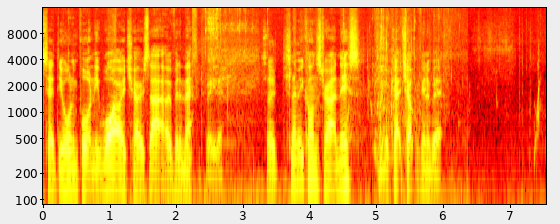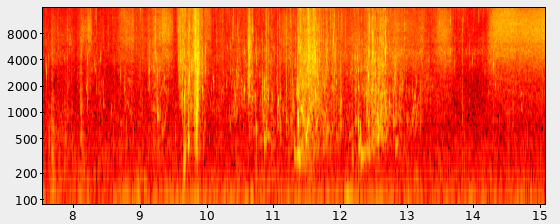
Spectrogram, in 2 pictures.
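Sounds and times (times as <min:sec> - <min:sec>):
water sloshing: 0:04.5 - 0:13.5
fish splashing at surface: 0:04.8 - 0:06.2, 0:09.0 - 0:13.4.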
